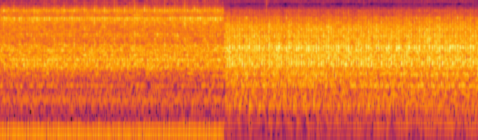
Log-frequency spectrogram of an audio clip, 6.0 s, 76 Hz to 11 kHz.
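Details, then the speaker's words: 1939 Caterpillar D4 D4400 diesel idling after its injectors were serviced and refitted: an even, low thumping idle with no knocks, misses or wandering. There is a little pop and one injector has a slight seep, but the wet stacking is virtually gone. "so it sounds good it's got a little pop I got a little bit of a seep on one injector I need to fix up no big deal"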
